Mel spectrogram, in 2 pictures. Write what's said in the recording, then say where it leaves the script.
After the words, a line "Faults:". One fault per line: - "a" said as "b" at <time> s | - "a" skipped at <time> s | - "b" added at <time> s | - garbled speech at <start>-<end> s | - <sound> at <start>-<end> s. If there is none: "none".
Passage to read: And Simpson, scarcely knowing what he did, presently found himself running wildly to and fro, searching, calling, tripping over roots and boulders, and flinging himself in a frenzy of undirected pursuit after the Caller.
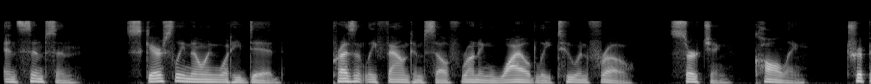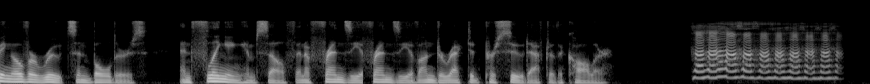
And Simpson, scarcely knowing what he did, presently found himself running wildly to and fro, searching, calling, tripping over roots and boulders, and flinging himself in a frenzy frenzy of undirected pursuit after the Caller.
Faults:
- "frenzy" added at 12.3 s
- laugh at 15.6-17.2 s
